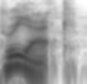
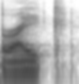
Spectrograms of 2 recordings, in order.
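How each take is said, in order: First: The word is spoken as two separate syllables. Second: The word is spoken as one single syllable. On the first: The speaker calls it wrong. "when you read this as a Spanish speaker, you might say" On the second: The speaker calls it right. "the actual pronunciation of those words exactly the same"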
